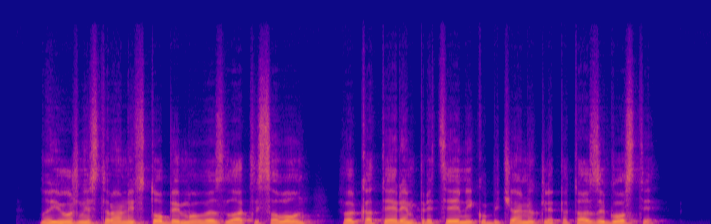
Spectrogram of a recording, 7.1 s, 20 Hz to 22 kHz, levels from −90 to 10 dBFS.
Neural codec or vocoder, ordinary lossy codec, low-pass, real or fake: autoencoder, 48 kHz, 32 numbers a frame, DAC-VAE, trained on Japanese speech; none; 19.8 kHz; fake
